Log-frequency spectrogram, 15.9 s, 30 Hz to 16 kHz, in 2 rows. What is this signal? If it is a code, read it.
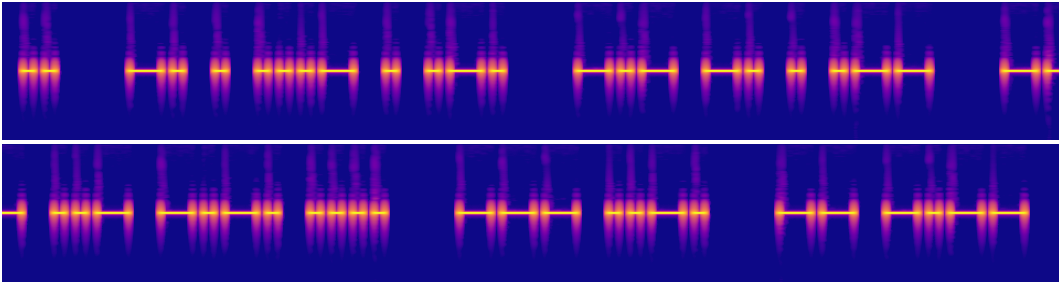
Morse code, heard as a keyed tone, about 15 wpm, 700 Hz. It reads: I NEVER KNEW MUCH OF MY
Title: Sentences from Top 1000 Words - Review Part 6 - 15wpm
